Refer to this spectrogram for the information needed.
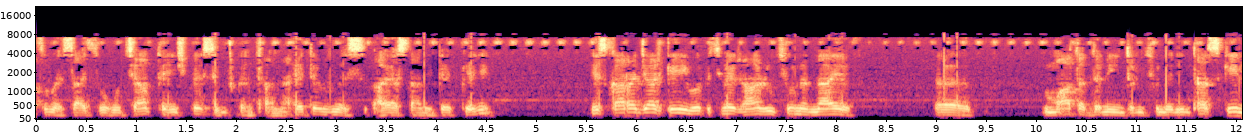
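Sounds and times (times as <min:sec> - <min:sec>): man speaking over video call: 0:00.0 - 0:04.6, 0:05.6 - 0:08.2, 0:09.0 - 0:09.4, 0:10.1 - 0:12.0
high-pitched pulsing hiss: 0:00.0 - 0:12.0.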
